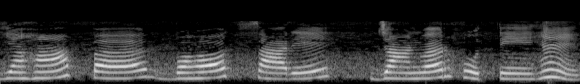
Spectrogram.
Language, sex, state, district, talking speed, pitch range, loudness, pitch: Hindi, male, Madhya Pradesh, Dhar, 70 wpm, 270-320 Hz, -15 LUFS, 285 Hz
